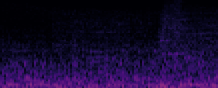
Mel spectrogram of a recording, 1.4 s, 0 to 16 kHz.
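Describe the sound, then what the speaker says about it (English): Continuous rumble of a moving train in the video game Dead Rising 2 Off The Record, loud and steady throughout with a brighter hiss rising near the end, no talk. "Frank West managed to jump on a moving train"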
